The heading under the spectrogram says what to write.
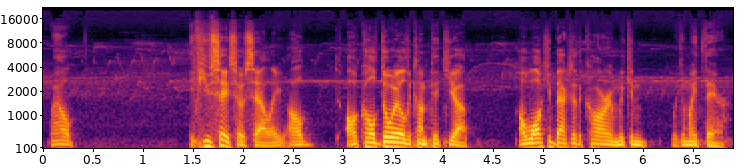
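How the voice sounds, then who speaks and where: Gruff middle-aged sheriff, played by a man: low, animated delivery, skeptical and pushy, audio drama. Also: a little fast, natural voice. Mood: grave, concerned. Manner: exasperated, sarcastic, pressing interrogator.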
